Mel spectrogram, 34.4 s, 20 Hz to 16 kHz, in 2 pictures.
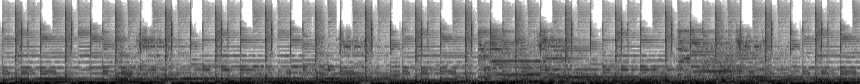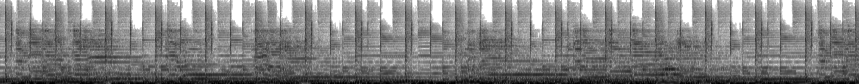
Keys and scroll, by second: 3.3 space, 29.1 space.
